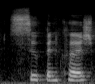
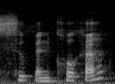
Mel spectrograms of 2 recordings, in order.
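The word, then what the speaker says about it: Suppenküche: how to pronounce it i thought it was like soup and kush but now it's uh pronounced i guess soup and coca coche like something cooking or kitchen and they're big on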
